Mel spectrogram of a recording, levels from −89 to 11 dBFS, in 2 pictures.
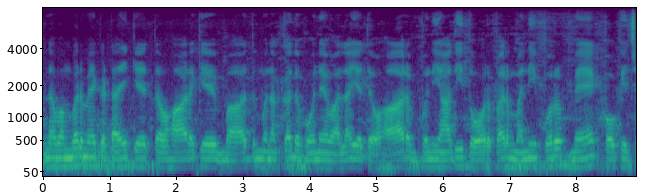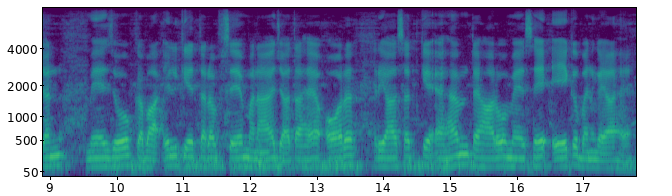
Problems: constant background noise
